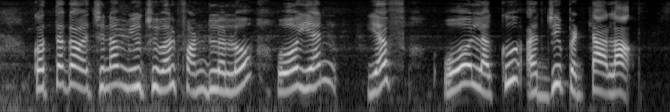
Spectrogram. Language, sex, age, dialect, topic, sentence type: Telugu, female, 41-45, Southern, banking, statement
